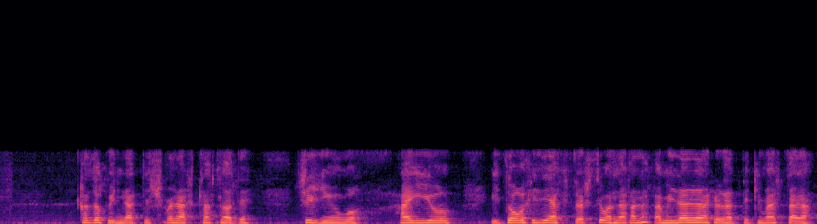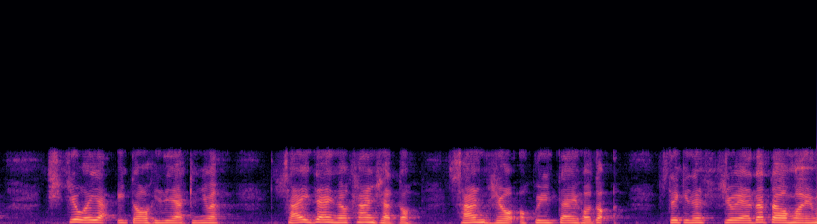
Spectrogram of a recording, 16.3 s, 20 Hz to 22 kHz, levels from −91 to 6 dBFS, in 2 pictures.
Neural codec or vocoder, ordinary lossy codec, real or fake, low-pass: vocoder, 22.05 kHz, 80 mel bands, HiFi-GAN; Opus, 64 kbps; fake; 7.2 kHz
